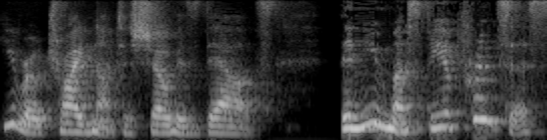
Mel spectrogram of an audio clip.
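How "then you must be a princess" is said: playfully teasing tone, pitched up. Reading Hero replying to the girl, teasing. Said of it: "he teased".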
